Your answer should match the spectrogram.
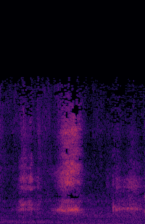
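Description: Three short, hoarse calls, each with a clear pitch, repeated about half a second to a second apart over a steady low hum.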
